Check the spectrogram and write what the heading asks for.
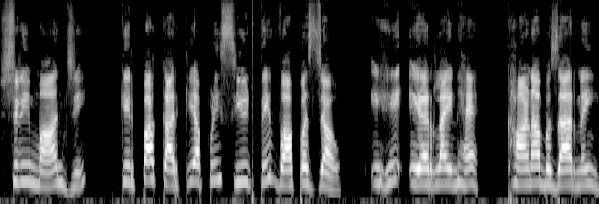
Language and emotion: Punjabi, angry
